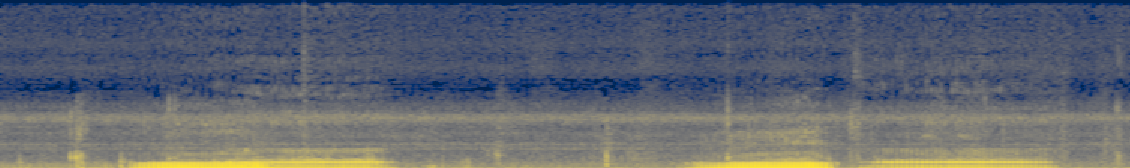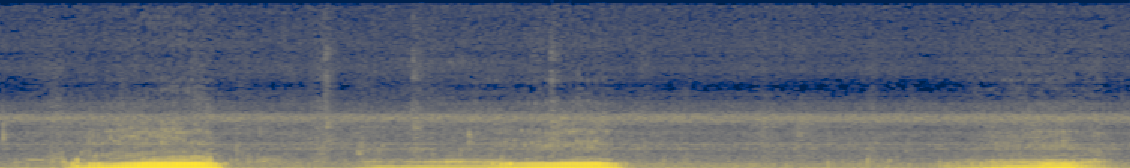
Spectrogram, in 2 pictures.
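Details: Sleeping Boston Terrier, from a household of seven, snoring in a regular rhythm: five rasping, pulsed snores about every three seconds, alternating with quieter breaths in between.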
